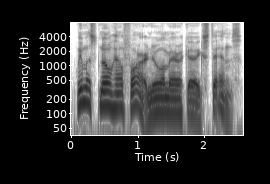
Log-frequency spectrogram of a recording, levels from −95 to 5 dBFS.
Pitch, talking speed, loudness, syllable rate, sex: 115 Hz, 185 wpm, -18 LUFS, 5.0 syllables/s, male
